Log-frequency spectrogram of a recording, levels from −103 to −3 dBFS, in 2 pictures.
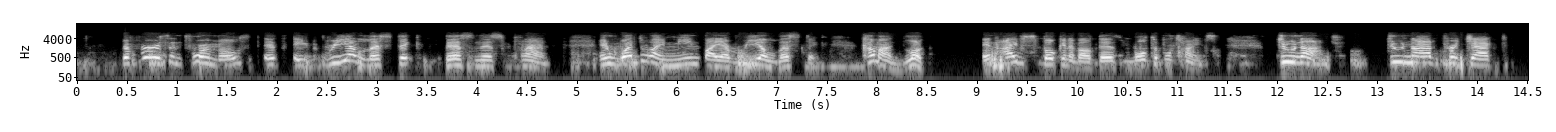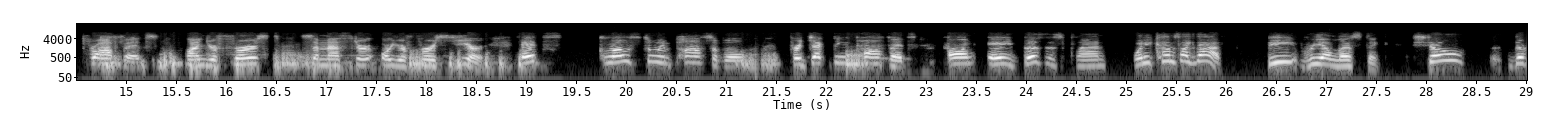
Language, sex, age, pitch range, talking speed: English, male, 40-59, 185-275 Hz, 125 wpm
